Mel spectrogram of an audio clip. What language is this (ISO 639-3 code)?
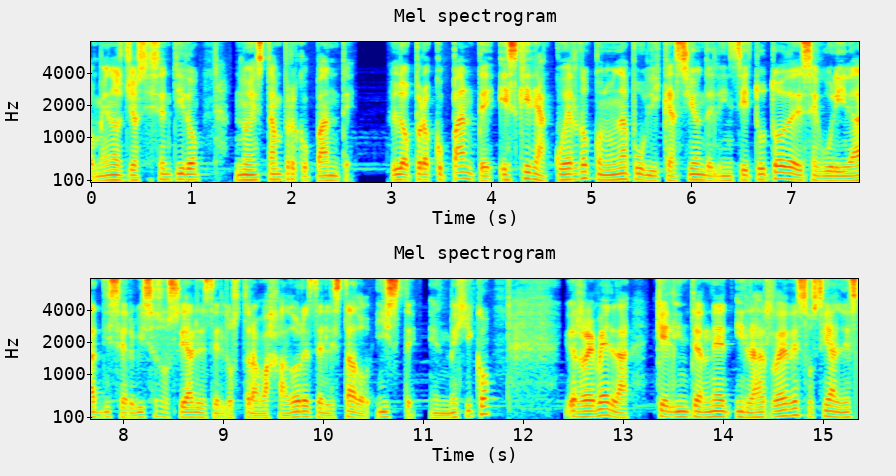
spa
